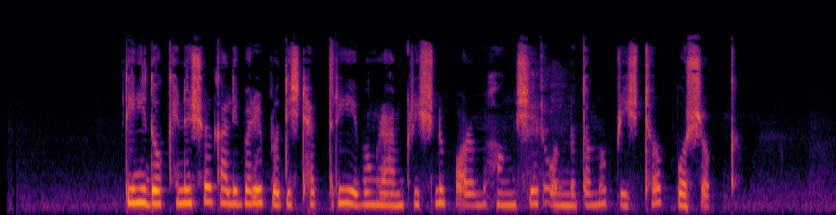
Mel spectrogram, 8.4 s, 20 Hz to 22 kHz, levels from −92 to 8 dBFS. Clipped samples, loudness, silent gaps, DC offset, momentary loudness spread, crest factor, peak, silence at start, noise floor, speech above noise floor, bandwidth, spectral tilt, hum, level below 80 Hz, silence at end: under 0.1%; -26 LUFS; none; under 0.1%; 12 LU; 20 dB; -6 dBFS; 1.25 s; -62 dBFS; 37 dB; 11 kHz; -3.5 dB/octave; none; -78 dBFS; 1 s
